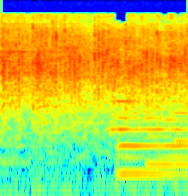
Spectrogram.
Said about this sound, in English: Amen. Clap your hands.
